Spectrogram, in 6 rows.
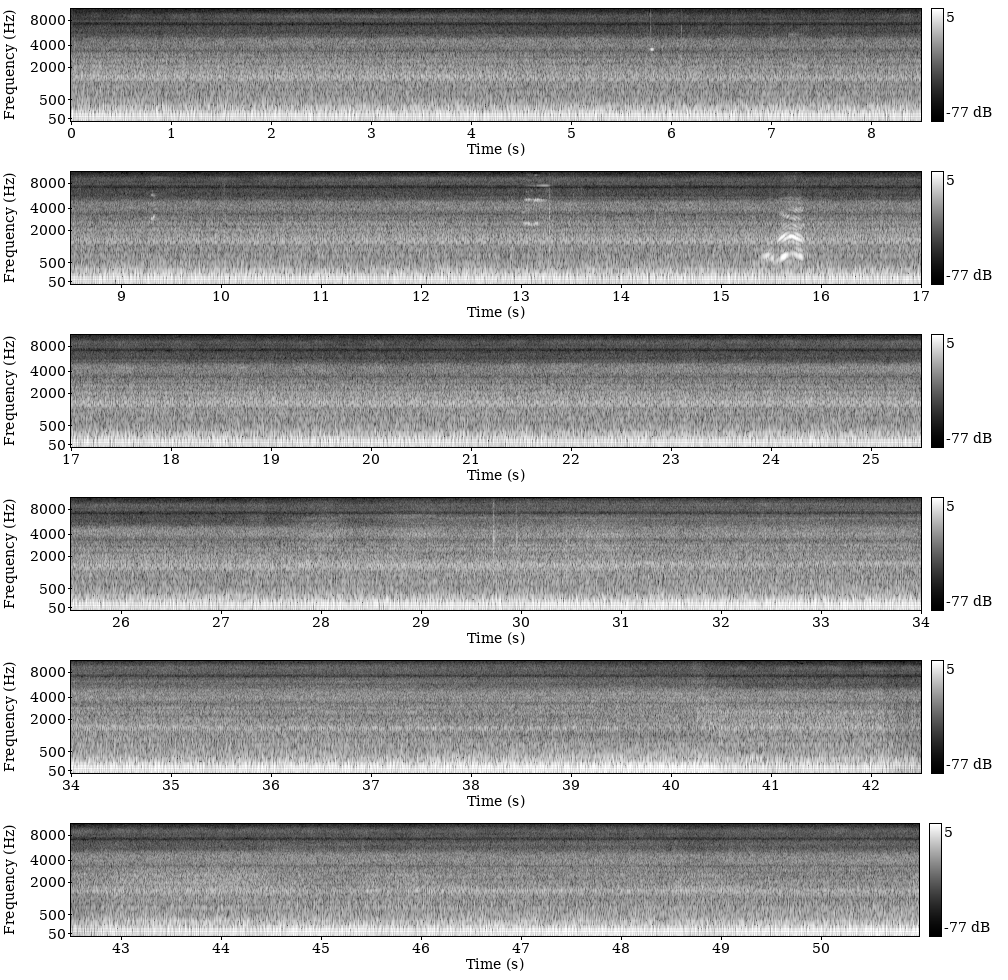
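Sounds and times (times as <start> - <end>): engine running steadily: 0.0 - 50.9.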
